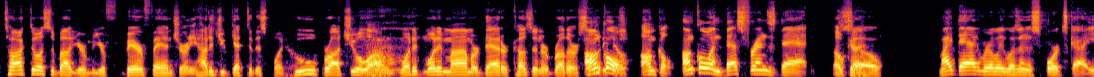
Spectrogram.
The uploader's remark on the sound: LIVE from Wings and Rings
